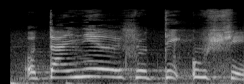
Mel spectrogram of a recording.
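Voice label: "otanjiti", Croatian dialect; istanjiti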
